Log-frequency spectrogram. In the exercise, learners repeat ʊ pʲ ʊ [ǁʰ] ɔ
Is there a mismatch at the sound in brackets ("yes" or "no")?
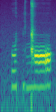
yes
